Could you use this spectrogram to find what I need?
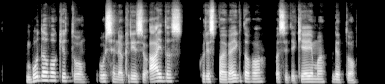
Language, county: Lithuanian, Vilnius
